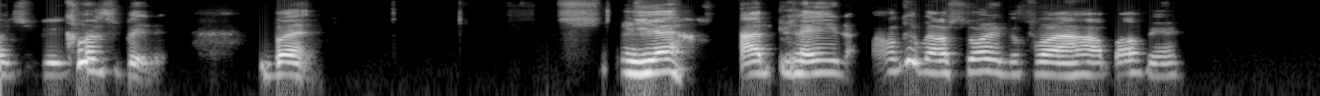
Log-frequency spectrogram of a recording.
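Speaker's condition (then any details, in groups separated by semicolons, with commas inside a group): Cerebral palsy; mild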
